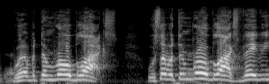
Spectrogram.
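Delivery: silly, very loud, high-pitched yelling. On a video call, a man greets the other caller's young son, yelling. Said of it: "I'm yelling like an idiot".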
